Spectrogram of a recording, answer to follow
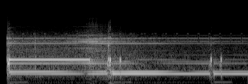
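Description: Electronic jingle of the guardian.co.uk video logo ident: a steady chord of bell-like tones that starts suddenly, with a pair of soft clicks about a second in as the highest tone drops out.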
